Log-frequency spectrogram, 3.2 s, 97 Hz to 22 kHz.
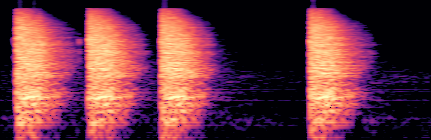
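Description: An airsoft G18C Glock pistol fires four sharp, loud single shots close by. The first three come in quick succession and the fourth follows after a short pause, with each crack decaying quickly.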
